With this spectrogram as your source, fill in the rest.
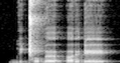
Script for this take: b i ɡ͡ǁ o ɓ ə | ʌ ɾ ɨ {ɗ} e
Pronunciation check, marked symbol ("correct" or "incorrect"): correct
